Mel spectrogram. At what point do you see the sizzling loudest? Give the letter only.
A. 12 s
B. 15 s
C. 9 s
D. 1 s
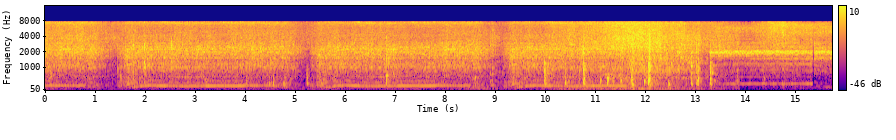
A.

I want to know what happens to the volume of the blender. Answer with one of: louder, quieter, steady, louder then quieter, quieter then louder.
steady.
